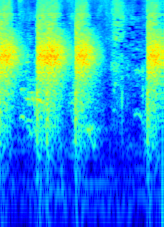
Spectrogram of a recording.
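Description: Flogging: four sharp lashes striking a person, about half a second apart.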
